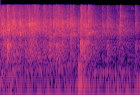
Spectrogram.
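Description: A small group of people clapping, the applause thinning out into scattered claps and fading over the first second, with a brief spoken "yeah" just after.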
